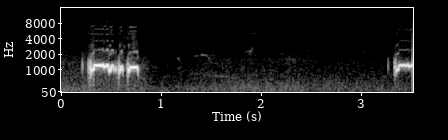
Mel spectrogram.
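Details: Loud trilled coo phrase from a local zebra dove in song, a fast quavering run of three or four pulses, followed by silence and the start of another phrase.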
